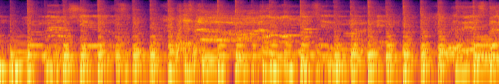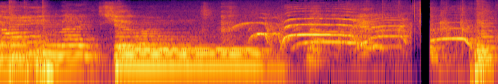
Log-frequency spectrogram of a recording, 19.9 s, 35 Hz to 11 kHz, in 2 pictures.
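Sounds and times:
guitar strumming: 0.0s - 15.6s, 19.4s - 19.9s
audience whistles and whoops: 14.5s - 19.8s.

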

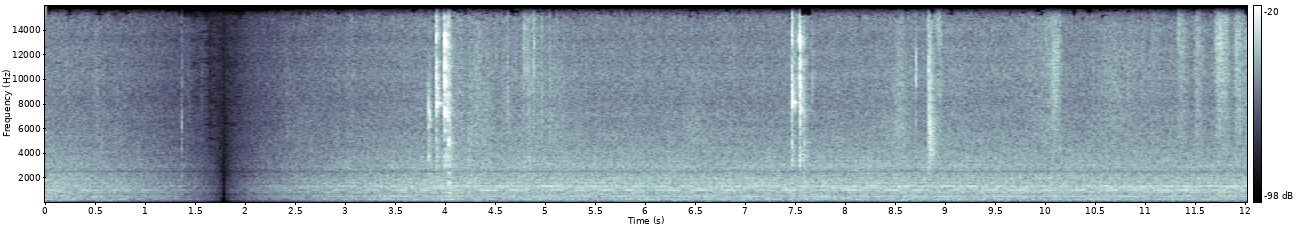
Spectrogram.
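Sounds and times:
computer cooling fans humming: 0.0s - 12.0s.

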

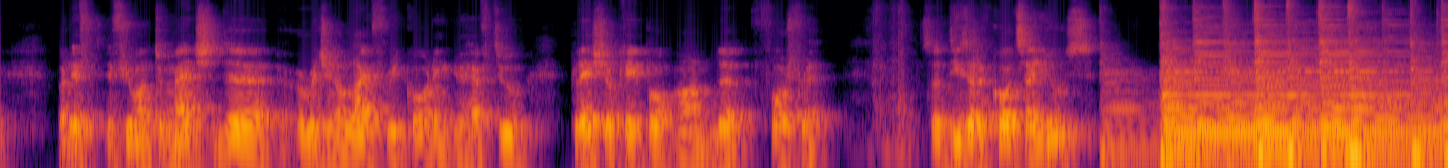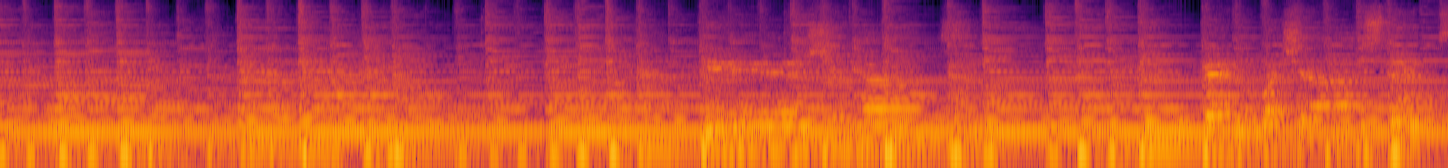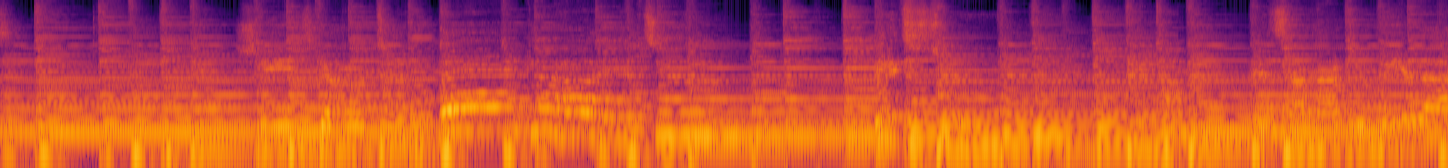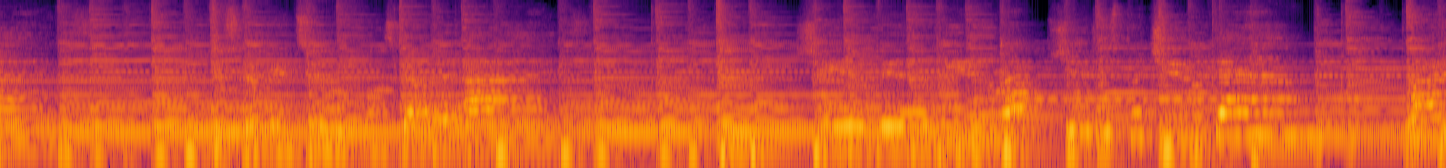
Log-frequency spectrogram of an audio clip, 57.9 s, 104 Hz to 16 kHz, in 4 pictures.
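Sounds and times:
acoustic guitar strummed: 8.6s - 9.8s, 11.0s - 57.9s.

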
